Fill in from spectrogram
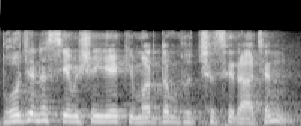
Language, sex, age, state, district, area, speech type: Sanskrit, male, 60+, Telangana, Peddapalli, urban, spontaneous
